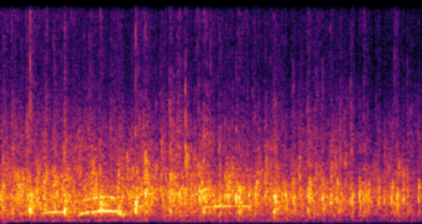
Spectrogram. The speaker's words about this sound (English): Can somebody wow. give Abigail an applause that she can hear in heaven?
